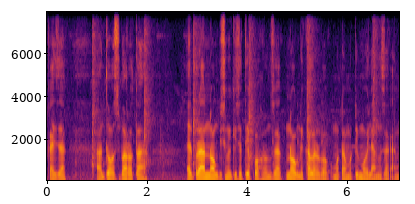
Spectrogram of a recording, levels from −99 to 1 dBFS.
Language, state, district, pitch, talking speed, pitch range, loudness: Kokborok, Tripura, Dhalai, 90 Hz, 180 wpm, 80-95 Hz, -24 LUFS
